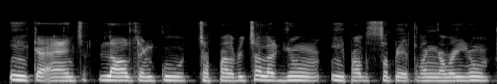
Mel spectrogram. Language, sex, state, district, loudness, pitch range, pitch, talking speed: Hindi, male, Uttarakhand, Tehri Garhwal, -16 LUFS, 175-190 Hz, 180 Hz, 180 wpm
